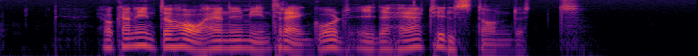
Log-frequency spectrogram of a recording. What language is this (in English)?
Swedish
